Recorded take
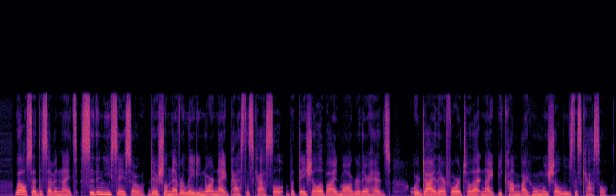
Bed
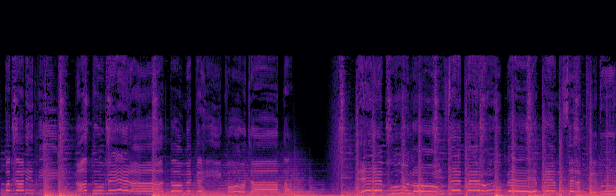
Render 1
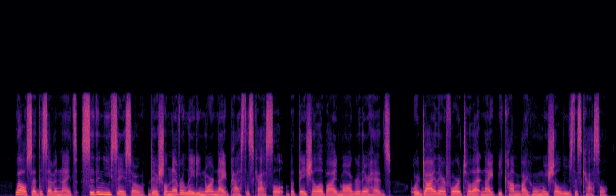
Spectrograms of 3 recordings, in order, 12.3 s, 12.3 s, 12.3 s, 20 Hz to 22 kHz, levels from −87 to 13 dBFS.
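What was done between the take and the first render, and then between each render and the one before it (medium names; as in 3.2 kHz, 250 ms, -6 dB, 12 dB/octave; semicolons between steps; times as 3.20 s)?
gate -35 dBFS, range -18 dB; dynamic bell 1.8 kHz, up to -4 dB, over -41 dBFS, Q 2.9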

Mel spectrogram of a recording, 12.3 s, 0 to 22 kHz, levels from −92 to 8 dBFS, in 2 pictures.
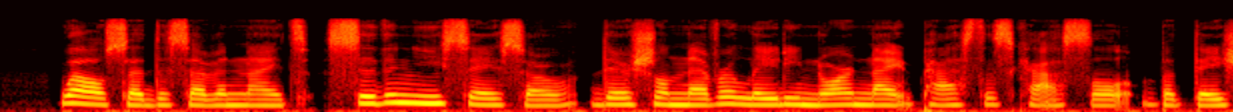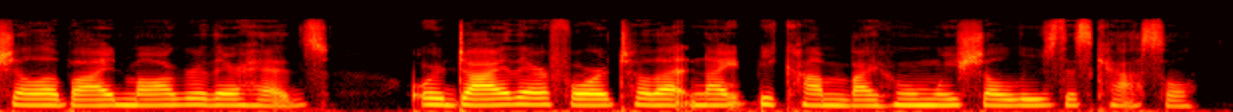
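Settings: trim -5 dB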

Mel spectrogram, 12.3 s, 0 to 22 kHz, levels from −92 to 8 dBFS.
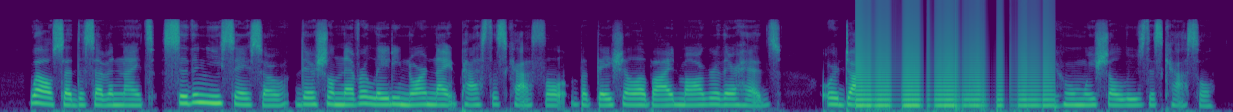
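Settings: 3.78–4.53 s: low-pass 9.7 kHz 24 dB/octave; 5.22–6.71 s: resonant high shelf 3 kHz -9 dB, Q 1.5; 8.55–10.55 s: sorted samples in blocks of 256 samples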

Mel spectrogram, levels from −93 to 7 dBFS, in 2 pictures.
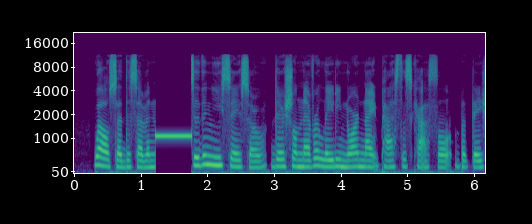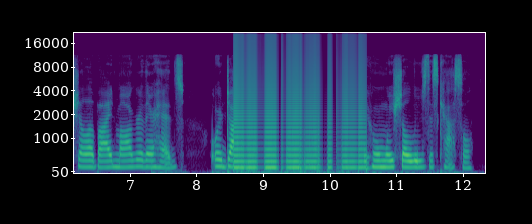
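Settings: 1.21–1.76 s: bleep 1.07 kHz -21 dBFS; 5.84–7.32 s: high-pass 150 Hz 6 dB/octave; 10.51–11.31 s: peaking EQ 420 Hz +9.5 dB 1.2 oct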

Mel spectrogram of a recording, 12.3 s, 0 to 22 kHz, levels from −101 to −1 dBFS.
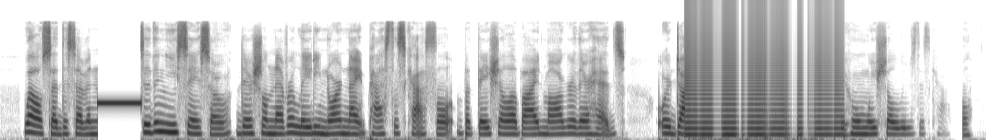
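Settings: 0.88–1.91 s: distance through air 62 m; 2.97–3.72 s: distance through air 120 m; 10.29–12.03 s: studio fade out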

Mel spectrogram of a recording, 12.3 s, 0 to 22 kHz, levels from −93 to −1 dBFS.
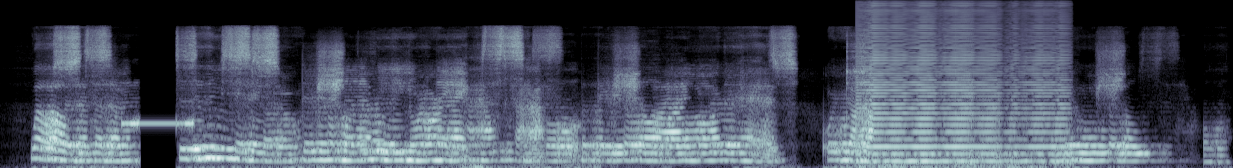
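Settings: gated-style reverb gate 190 ms rising, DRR -8 dB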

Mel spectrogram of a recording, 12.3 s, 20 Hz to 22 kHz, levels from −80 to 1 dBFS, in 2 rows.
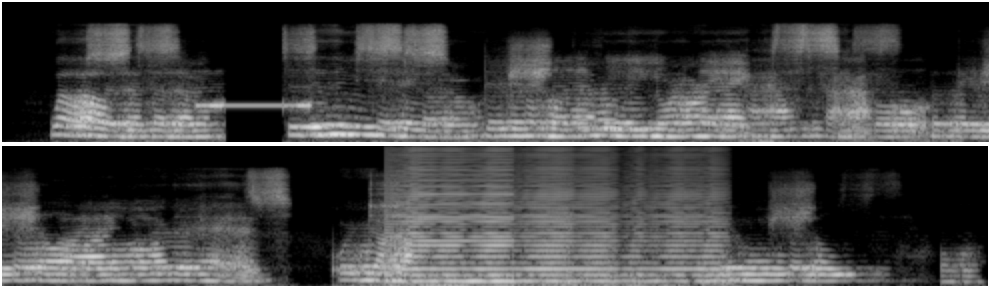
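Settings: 8.73–9.36 s: flutter echo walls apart 6.1 m, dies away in 0.39 s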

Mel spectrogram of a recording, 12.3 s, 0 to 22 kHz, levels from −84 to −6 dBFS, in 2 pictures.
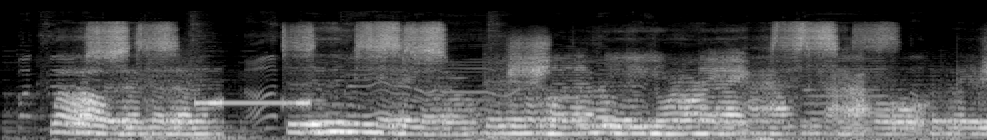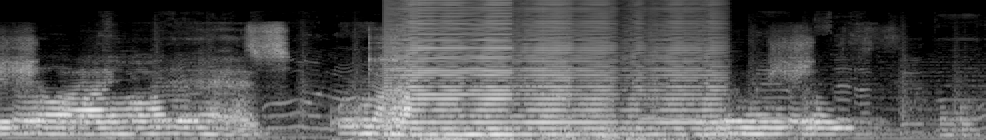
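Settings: add bed -14.5 dB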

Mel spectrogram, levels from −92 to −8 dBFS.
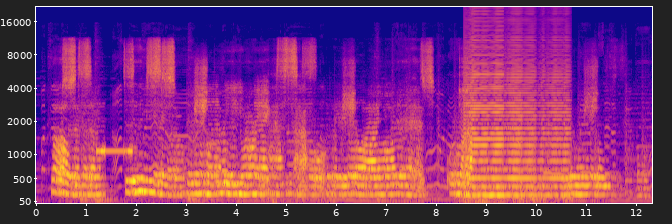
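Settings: high-pass 54 Hz; treble shelf 8.6 kHz -6 dB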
